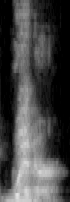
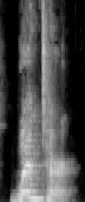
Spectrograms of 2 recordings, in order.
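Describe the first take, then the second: First: The t sound after the n is dropped. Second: The t sound after the n is clearly pronounced. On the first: "They say winner" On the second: "Repeat, winter"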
